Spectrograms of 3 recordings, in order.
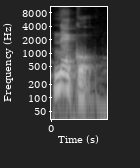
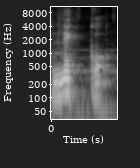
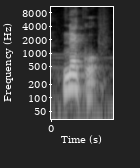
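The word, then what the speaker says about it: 猫: However, it's neko, not neko. Like he puts a little tsu, like a doubling of the K. That's incorrect. It's neko.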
